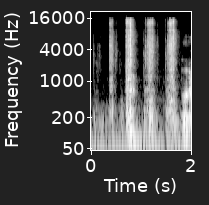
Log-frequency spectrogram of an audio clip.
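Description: Ink drawing tool scratching across paper in about five short strokes.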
